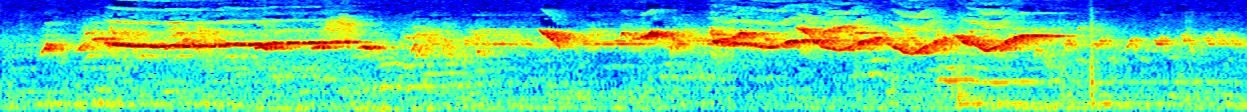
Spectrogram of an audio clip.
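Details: Afternoon ombyokan chorus of oriental magpie-robins for training a kacer. A loud, sustained run of shrill whistles turns into rapid zigzagging trilled notes, several birds overlapping, with a faint lower steady tone near the end.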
